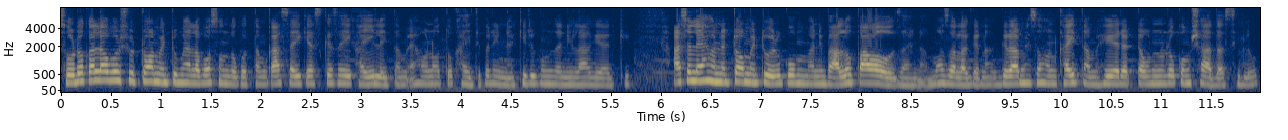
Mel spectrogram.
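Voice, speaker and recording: A young woman with a Madaripur Bengali accent, chatting to viewers while she cooks, slightly hoarse from a cold and making fun of herself. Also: medium pitch, quick pace, dark tone. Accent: Madaripur Bengali dialect. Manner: chatty, self-mocking, talks to viewers while cooking. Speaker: vlogger. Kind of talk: casual cooking vlog narration.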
